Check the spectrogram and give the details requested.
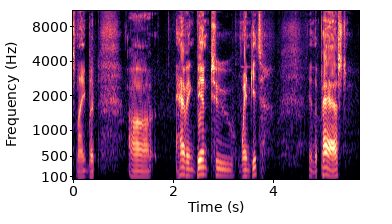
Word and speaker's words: Wingate: but having been to Wingate in the past, I pronounced it Wingate. Absolutely. Someone there at the school said, no, it's Wingate.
